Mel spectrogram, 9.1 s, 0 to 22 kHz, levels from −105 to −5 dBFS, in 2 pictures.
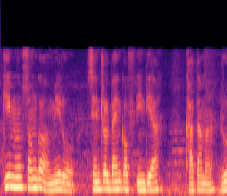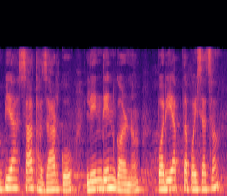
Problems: continuous background conversations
